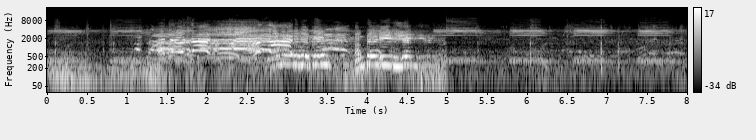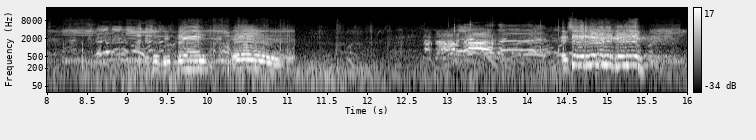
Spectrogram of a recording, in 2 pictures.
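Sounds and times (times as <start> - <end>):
men shouting: 1.1 - 4.4, 7.4 - 11.1, 12.7 - 15.8.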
